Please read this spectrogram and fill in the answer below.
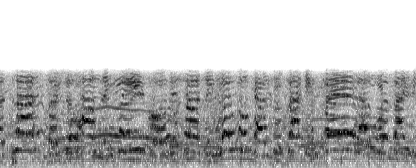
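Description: Small group of carol singers, mostly women's voices, singing a Christmas carol together without accompaniment.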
